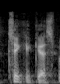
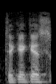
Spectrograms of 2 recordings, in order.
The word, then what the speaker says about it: Tychicus: So for my entire life, I've always pronounced it, this name is Tychicus. But when I started doing research, all of this modern scholars today pronounce it Tychicus, not Tychicus.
